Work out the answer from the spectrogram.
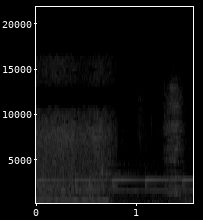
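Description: A locomotive sounds a sustained multi-tone horn chord as it arrives, then the horn cuts off abruptly. Quieter rolling train noise continues after it, and the whole effect is faint.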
